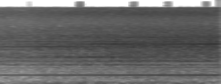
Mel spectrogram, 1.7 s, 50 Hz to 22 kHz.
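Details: 1978 Ford Courier, newly installed Davies Craig EWP-150 electric water pump and SPAL electric fan running on override: smooth even steady mid-pitch hum with no rattle or scrape, both running normally.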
